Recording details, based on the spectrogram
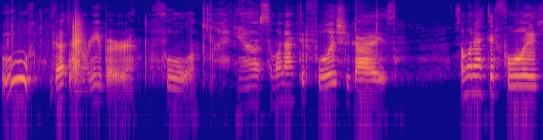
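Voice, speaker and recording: A woman giving a casual tarot reading to her viewers, musing and hesitant, her voice a bit hoarse from a recent illness. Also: sits low, big pitch swings, slow pace, lo-fi sound. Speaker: tarot reader.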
